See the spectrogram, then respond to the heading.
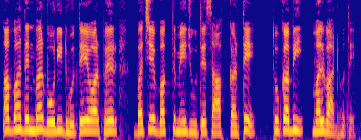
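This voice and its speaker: A woman's voice: mid-range voice, unhurried, mellow, no echo. A woman narrating a scripted moral story for a children's cartoon.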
